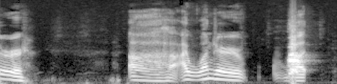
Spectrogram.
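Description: A dog barks, with a short bark at the start, a longer drawn-out bout of barking in the middle and one sharp bark near the end, with quiet gaps between.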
